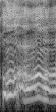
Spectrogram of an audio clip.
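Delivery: very high, startled yelping. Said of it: "He goes".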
